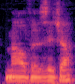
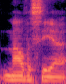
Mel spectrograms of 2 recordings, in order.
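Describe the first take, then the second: First: The name is said in a Croatian form. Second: The name is said in a non-Croatian form.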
